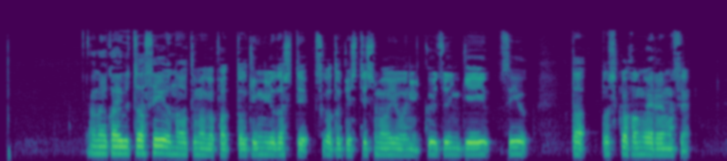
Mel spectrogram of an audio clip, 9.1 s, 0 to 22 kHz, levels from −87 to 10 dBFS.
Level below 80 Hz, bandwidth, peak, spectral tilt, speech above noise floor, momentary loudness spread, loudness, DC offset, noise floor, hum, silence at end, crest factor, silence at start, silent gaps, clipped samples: -68 dBFS; 11.5 kHz; -4 dBFS; -5.5 dB/octave; 48 dB; 10 LU; -21 LUFS; under 0.1%; -68 dBFS; none; 0.5 s; 18 dB; 1.1 s; none; under 0.1%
